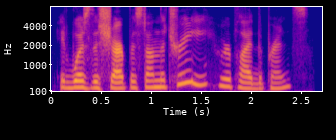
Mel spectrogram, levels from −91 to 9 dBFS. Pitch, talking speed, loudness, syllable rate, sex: 235 Hz, 220 wpm, -19 LUFS, 5.2 syllables/s, female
